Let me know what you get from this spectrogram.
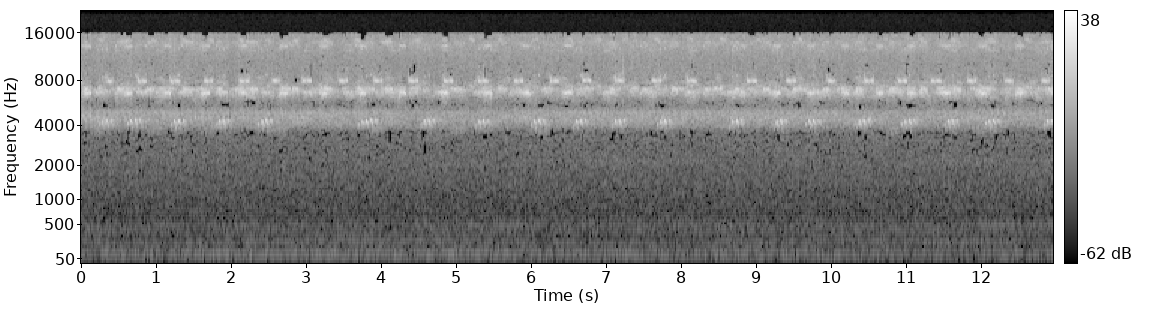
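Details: Nocturnal cricket chorus recorded on a humid, warm Midwestern summer night; shrill pulsing chirps about twice per second, several insects overlapping at different pitches, with a quiet low rumble underneath.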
